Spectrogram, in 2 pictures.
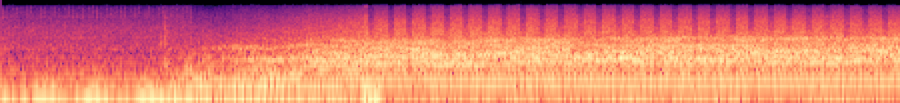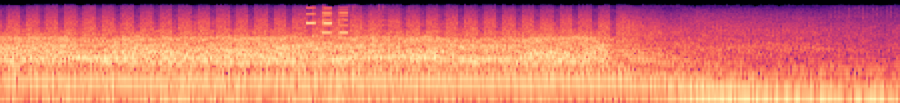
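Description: A car engine revs up high and holds steady.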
